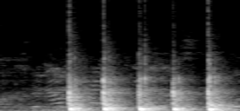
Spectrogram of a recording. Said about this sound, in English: Let me get up and knock on wood because that's just too much truth. Knock on wood.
